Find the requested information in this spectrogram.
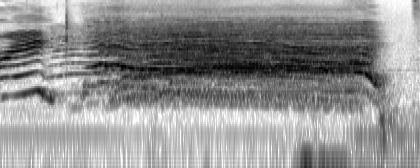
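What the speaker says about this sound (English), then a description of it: "Now I need a big royal cheer after three." A crowd of children gives a big royal cheer, a loud sustained shout held for about three seconds that swells and then drops away abruptly.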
